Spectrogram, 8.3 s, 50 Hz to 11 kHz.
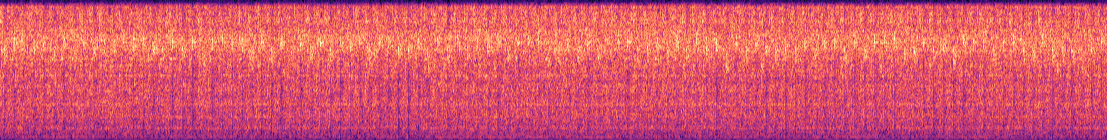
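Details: Woods 6180 zero-turn mower, 18 hp Briggs & Stratton Vanguard twin, after carb cleaning: steady, even idle with no surging or stumbling once the air filter top was removed; owner suspects the filter is plugged or oil-saturated.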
